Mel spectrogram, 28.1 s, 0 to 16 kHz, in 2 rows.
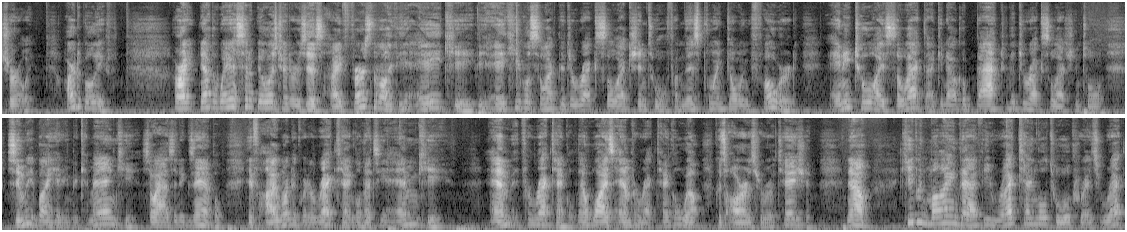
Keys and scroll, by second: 5.7 a, 18.7 m.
